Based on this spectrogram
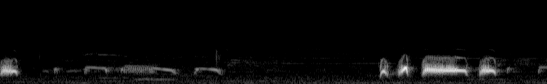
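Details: Stuttering 'gù cà lăm' cooing by a decoy spotted dove, aimed at drawing in wild rivals. Quiet sliding coos lead into a loud burst of two clipped notes, a long coo and a trailing short note.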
